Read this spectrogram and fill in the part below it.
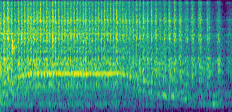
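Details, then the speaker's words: Small metal mini lathe, always noisy and recently worse: harsh high whirring roar with fluttering beat that drops in pitch on coast-down; toothed drive belt has shredded most teeth because it was too tight. "But just recently it's got worse, and taking a look down here is literally the belt has now shredded most of the teeth."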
